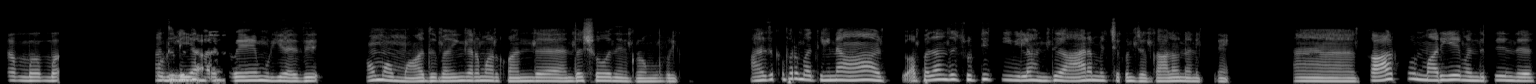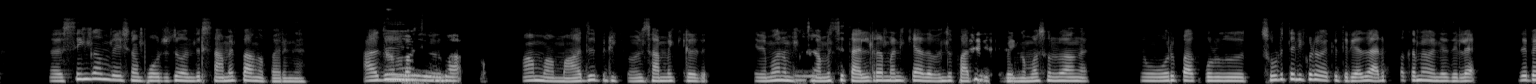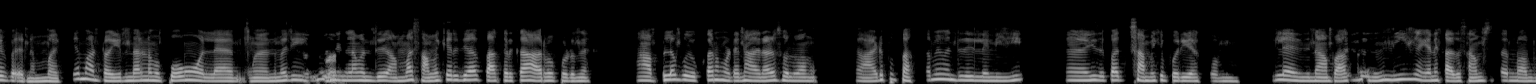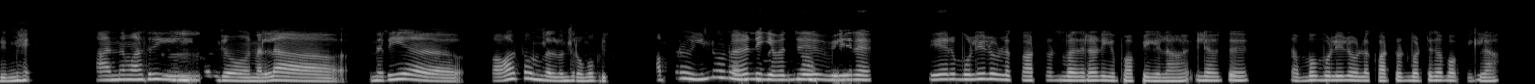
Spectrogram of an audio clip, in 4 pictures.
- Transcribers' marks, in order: other background noise; mechanical hum; in English: "ஷோ"; tapping; in English: "கார்டூன்"; static; "மாரிக்கே" said as "மணிக்கே"; "பார்த்துட்டு இப்ப" said as "பார்த்துட்டுப்ப"; other noise; laugh; tsk; laughing while speaking: "நீங்க எனக்கு அத சமைச்சு தரணும் அப்டிம்பேன்"; drawn out: "நல்லா"; in English: "கார்ட்டூன்கள்"; distorted speech; in English: "கார்ட்டூன்"; in English: "கார்ட்டூன்"
- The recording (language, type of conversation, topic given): Tamil, podcast, உங்கள் சின்னப்போழத்தில் பார்த்த கார்ட்டூன்கள் பற்றிச் சொல்ல முடியுமா?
